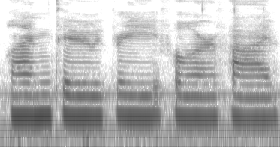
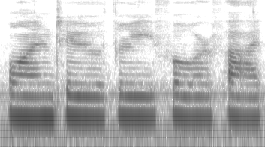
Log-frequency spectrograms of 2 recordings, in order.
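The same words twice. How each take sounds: First: It is said with the lips spread back. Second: It is said with the lips pushed forward. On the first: "with our lips retracted" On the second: "and then protruded at the same pitch"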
